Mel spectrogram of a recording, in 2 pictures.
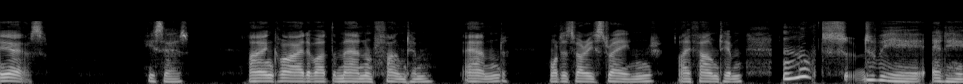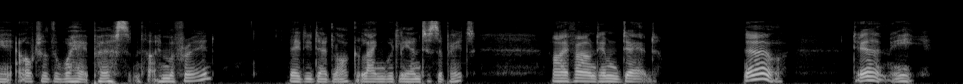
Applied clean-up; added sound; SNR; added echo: none; none; none; none.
